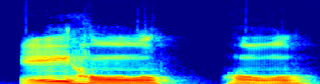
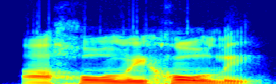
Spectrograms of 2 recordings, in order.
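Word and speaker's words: āholehole: write it down if you read it as a whole whole well think again because it's actually pronounced a holy holy and it's the name of a species of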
